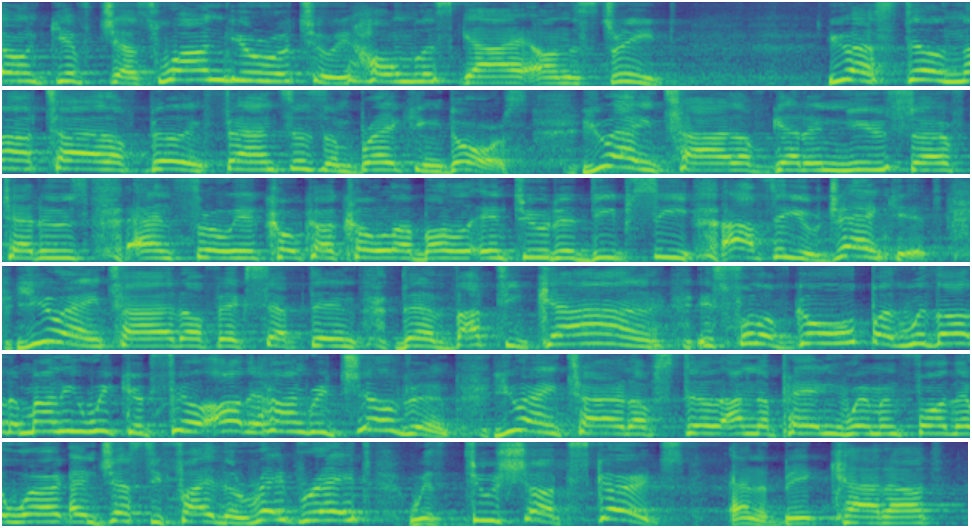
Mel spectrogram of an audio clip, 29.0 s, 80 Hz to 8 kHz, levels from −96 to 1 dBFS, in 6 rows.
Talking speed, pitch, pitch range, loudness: 190 wpm, 265 Hz, 245-300 Hz, -15 LUFS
